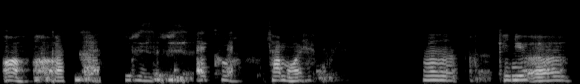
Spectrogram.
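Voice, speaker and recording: A woman moderating an online panel over a video call. She talks in a friendly, halting way, with fillers. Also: medium pitch, steady tone, slightly rough, no room sound. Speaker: meeting moderator. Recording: muffled video call audio.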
